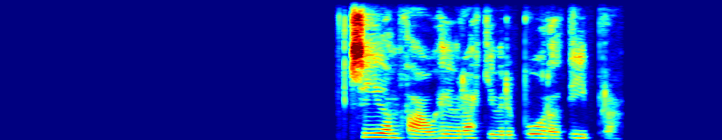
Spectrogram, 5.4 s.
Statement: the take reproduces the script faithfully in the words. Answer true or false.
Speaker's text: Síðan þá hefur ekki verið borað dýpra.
true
